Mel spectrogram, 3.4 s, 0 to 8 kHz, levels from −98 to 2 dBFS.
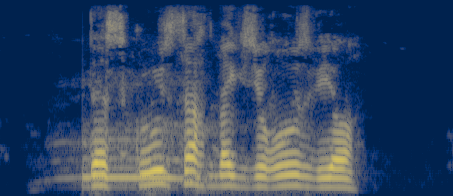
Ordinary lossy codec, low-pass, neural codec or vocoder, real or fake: AAC, 48 kbps; 7.2 kHz; none; real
